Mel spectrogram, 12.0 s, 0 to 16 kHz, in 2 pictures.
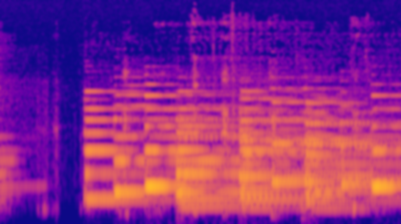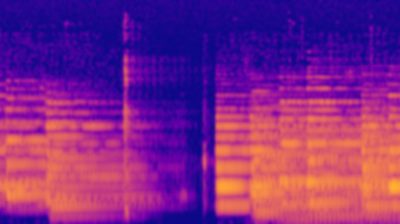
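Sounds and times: piano hymn chords: 0:00.0 - 0:00.3, 0:01.3 - 0:08.3, 0:09.3 - 0:12.0.

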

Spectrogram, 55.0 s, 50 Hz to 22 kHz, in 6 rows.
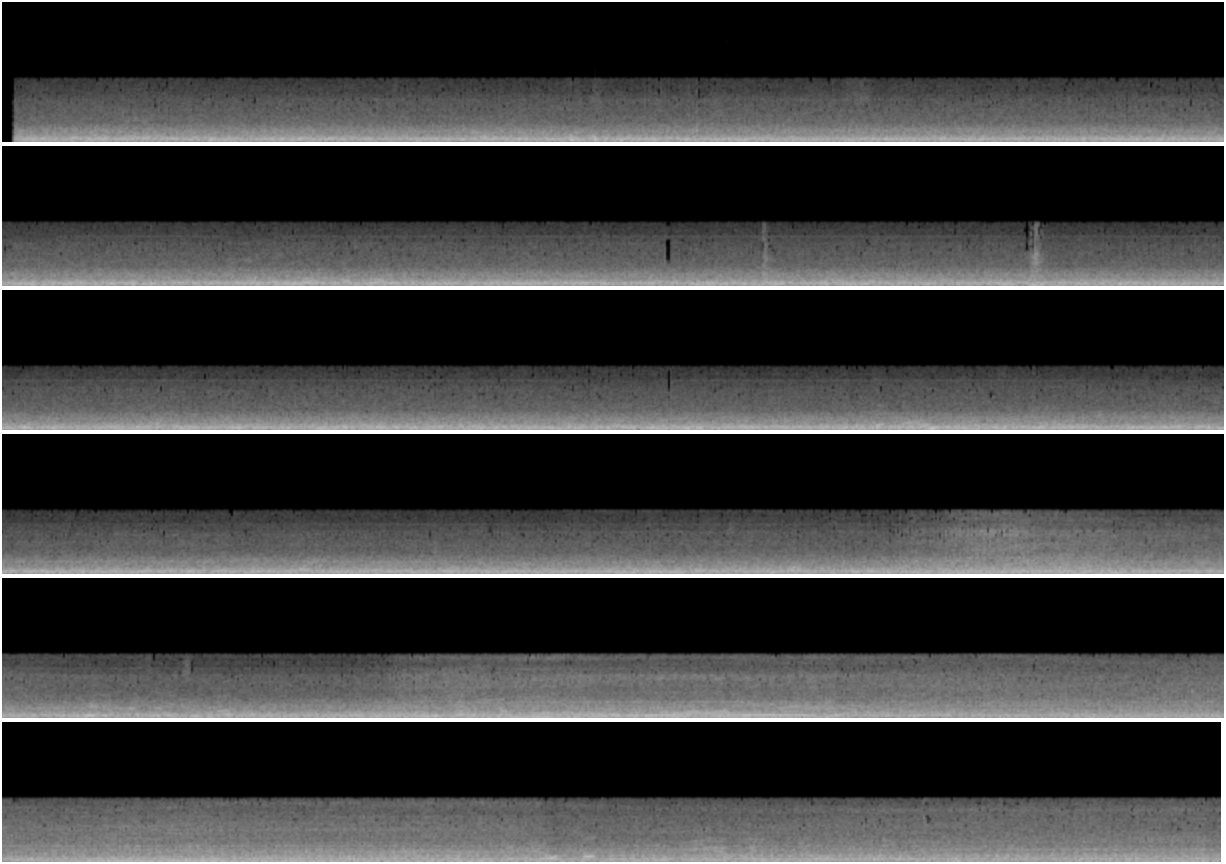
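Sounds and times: crane engine humming: 0:00.1 - 0:54.9.

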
